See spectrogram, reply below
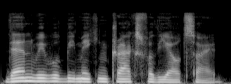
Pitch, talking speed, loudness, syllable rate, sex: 125 Hz, 235 wpm, -16 LUFS, 5.6 syllables/s, male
